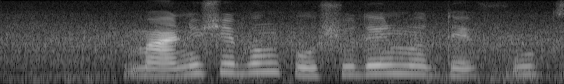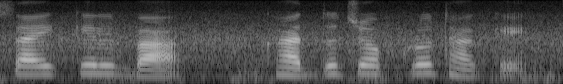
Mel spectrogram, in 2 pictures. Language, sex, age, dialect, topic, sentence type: Bengali, female, 18-24, Standard Colloquial, agriculture, statement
